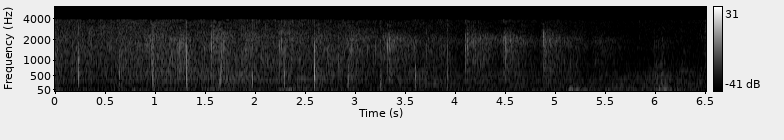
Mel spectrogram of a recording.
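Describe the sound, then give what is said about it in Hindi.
An audience claps for a children's skit, a run of sharp, separate hand claps at an uneven rhythm that thin out and fade near the end. “इन सब के लिए जोर से फिर से तालियां बजाइए।”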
